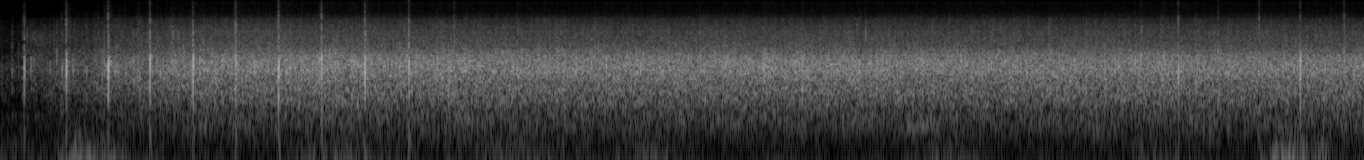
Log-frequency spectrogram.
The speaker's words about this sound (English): And the congregation affirms that call with a rousing applause. This kind of sends chills up you.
